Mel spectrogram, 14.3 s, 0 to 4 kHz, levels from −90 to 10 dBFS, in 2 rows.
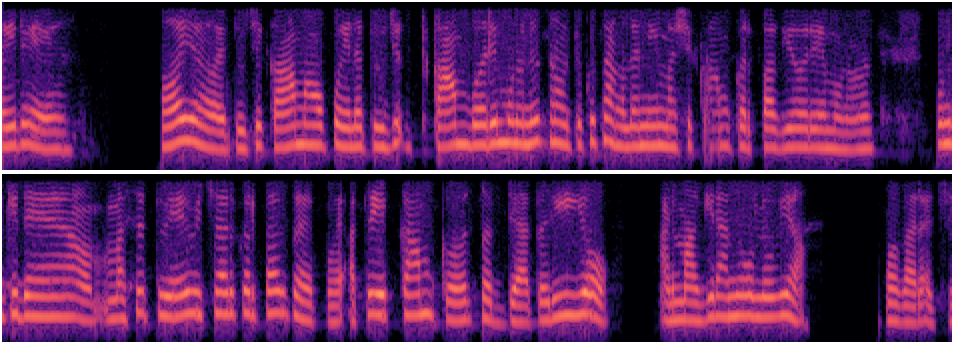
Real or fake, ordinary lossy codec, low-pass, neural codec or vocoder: fake; none; 3.6 kHz; vocoder, 44.1 kHz, 128 mel bands every 512 samples, BigVGAN v2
